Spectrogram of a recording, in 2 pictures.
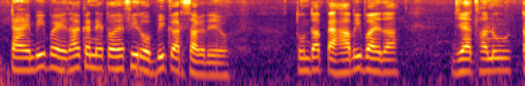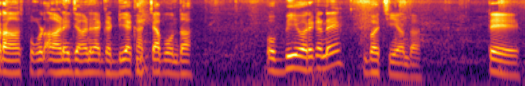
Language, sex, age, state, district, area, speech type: Dogri, male, 18-30, Jammu and Kashmir, Samba, urban, spontaneous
